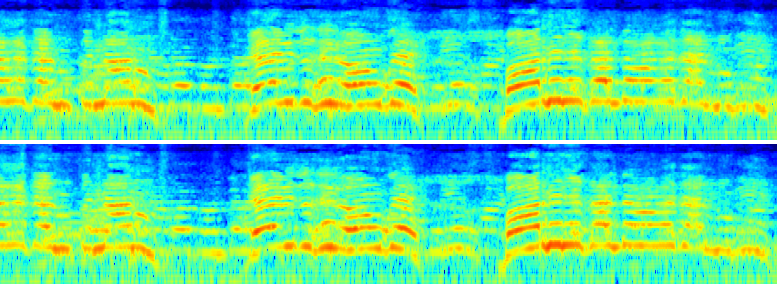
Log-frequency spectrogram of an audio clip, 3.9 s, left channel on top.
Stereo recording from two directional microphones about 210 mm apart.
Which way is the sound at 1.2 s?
10° right (ahead or behind).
